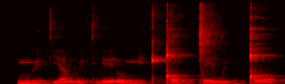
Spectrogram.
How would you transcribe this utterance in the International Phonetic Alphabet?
m ʉ˥ tʲ a˩ w ʉ˩ tʲ l e˨ ɾ o˦ mʲ ʉ˥ t ǃ ɔ˨ ɡ ǀ e˦ w ʉ˥ ɡ ǃ ɔ˦

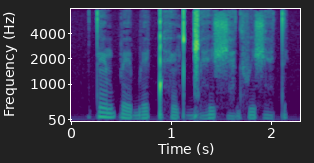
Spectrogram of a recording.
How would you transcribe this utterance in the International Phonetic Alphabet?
t ẽ˦ b p e˨ b e˧ ǃʰ ẽ˨ t ɡ͡ǁ e̤˧ i̯ ʃ æ̤˨ d f i˧ ʃ e̤˦˨ t

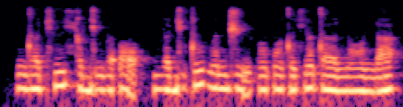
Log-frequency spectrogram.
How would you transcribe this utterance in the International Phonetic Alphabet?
n d ɐː cʰ ɨ ç ɔ ɟ i m b ɐ ʔ ɔ | ʎ ɐ ɟ i t u b ɐ̃ n d͡ʒ ɨ | ɔ̃ p ɔ̃ t ɐ̃ ç ɐ̃ t ɐː ɲ ɔ̃ː ɲ a

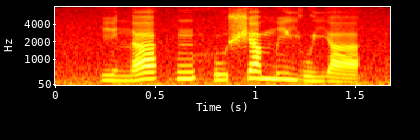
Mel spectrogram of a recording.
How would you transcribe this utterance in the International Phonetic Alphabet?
i˨ n a˨˦ | ũ˦ h u˧ ʃ a˦ m i˧ j u˨ j a˨

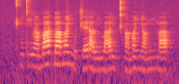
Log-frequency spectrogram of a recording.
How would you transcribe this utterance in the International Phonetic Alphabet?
kʰ ĩ˨ t i˨ l ã˨ b aː˦ ɡ͡b aː˦ b ã˦ ɲ o˨ t͡ʃ ɛ˨˦ ɾ a˨ l ĩ˨ β a˨˦ ɾ ĩ˨ kʰ ã˨ m ã˦ ɲ ã˨ m i˦ m a˦

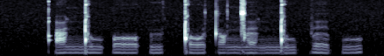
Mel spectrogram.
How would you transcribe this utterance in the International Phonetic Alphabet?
qʼ ø ŋ͡ǃ u ʔ oː ʔ ɯ ǃ o t ɔ ŋ͡ǀ œ ŋ͡ǃ u p ø p u

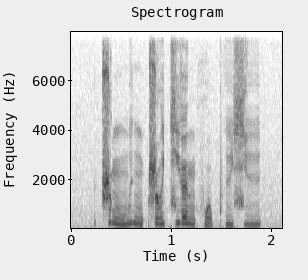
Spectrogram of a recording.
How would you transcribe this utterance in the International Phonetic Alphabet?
ʈ͡ʂ ʊ˥˨ ŋ m i˥˨ ŋ ʈ͡ʂ ɤ˦ t͡ɕ j ɛ˥˨ n f ɤ̰˨˩ pʰ i˨˦ ɕ i˨˦

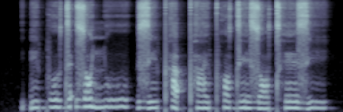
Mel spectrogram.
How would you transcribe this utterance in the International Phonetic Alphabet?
ʔ i˨ b o˦ ʊ̯ d ɛ˦ ʔ z ɔ˦˨ ɲ u˦ | z i˨ pʰ ä˦ ʔ pʰ a˦ ɪ̯ pʰ ɔ˦˨ d e˦ z ɔ˨ tʰ e˦˨ ɪ̯ z i˦

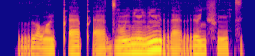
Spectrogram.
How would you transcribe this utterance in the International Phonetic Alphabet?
r ɯ˩ lˠ ĩ˩ pʼ æ˧ pʼ æ˩˧ d͡z õ˧˥ ʎ ẽ˥ ʎ ĩ˥ r æ˩ r ø˧ lʲ f ẽ˩˧ t͡s

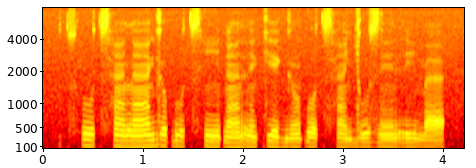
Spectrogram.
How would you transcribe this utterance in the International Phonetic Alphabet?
t͡sʰ u t͡sʰ æ̃ l æ̃ ɡʲ o ɓ u t͡sʰ ĩ ɗ æ̃ r ẽ kʲ e ɡʲ õ ɓ o t͡sʰ æ̃ ɟ u z ẽ r i m æ

